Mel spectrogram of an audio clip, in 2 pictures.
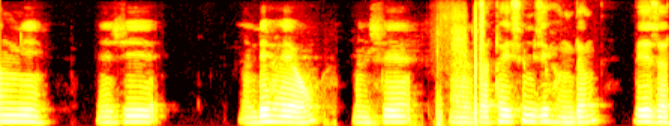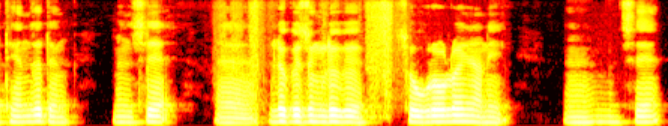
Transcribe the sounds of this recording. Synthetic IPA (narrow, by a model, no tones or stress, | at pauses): aŋni | zi | deɦajawmɯnsezatʰajsɯmziɦaŋdɯŋ | bezatʰajanzadɯŋ | mɯnse | lɯɡɯzɯŋlɯɡɯsowɡɾawlajnanɯj | mɯnse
